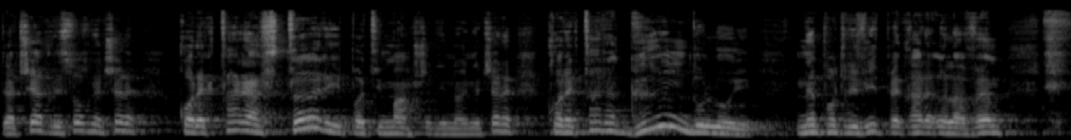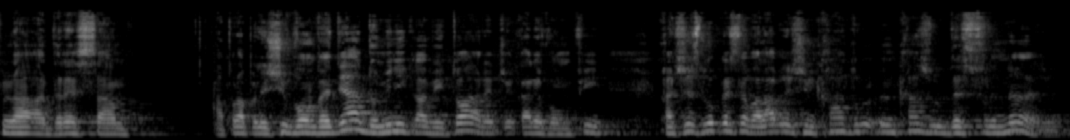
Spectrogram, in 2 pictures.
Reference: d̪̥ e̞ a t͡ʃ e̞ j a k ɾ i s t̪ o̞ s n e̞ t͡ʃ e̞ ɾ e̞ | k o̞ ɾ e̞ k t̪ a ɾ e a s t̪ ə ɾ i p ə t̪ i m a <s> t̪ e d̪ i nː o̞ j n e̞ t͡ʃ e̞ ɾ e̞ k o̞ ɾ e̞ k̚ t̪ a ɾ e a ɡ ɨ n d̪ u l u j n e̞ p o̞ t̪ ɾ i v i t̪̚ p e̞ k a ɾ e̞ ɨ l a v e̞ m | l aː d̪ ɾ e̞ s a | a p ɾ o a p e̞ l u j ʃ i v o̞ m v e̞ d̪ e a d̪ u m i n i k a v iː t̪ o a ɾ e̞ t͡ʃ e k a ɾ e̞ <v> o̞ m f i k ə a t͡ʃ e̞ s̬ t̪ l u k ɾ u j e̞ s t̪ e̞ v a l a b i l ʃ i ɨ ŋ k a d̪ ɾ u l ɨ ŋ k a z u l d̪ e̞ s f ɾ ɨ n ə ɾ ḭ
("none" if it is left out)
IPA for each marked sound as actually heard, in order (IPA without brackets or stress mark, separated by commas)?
ʃ, v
